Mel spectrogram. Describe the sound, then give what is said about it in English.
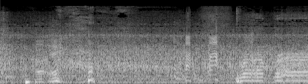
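A bus engine rumbles loudly and steadily, with a broad hissing noise over it and a few short thumps. A brief tonal sound near the end could be a voice or a horn. “The bus sounds aren't that great.”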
